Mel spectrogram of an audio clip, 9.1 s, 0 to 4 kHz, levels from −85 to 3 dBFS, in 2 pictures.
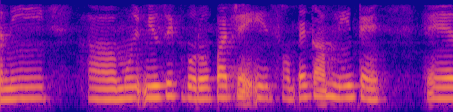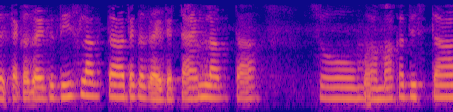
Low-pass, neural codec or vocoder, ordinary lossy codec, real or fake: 3.6 kHz; none; AAC, 16 kbps; real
